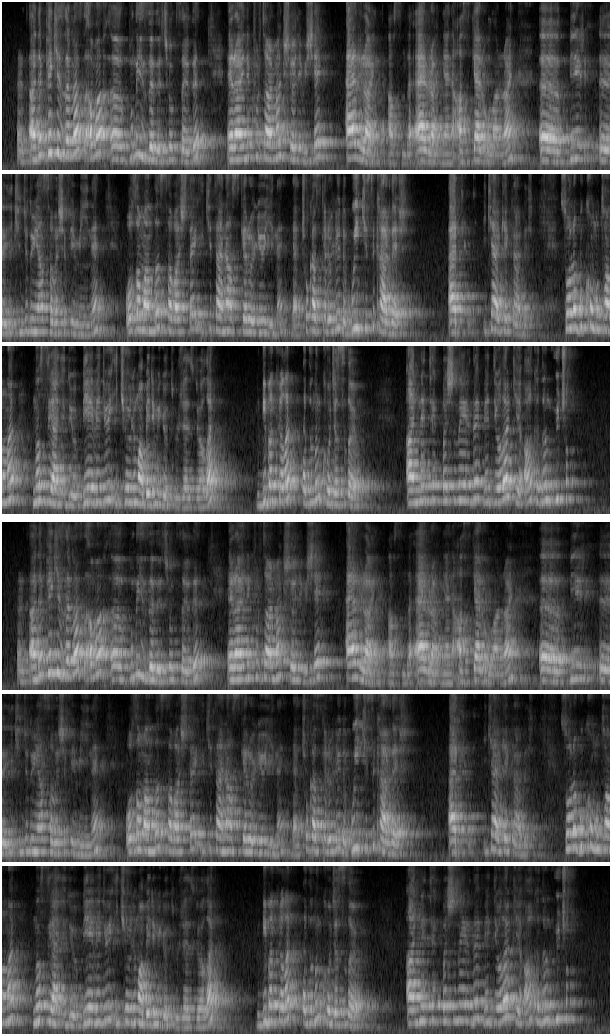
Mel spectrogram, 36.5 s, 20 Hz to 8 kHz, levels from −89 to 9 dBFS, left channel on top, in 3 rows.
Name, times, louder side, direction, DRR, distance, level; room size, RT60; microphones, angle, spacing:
voice 1, 0.3-4.0 4.5-6.5 6.9-10.3 10.7-14.1 14.6-20.2 21.1-21.3 21.8-22.7 23.3-24.6 24.9-28.6 29.4-31.5 32.4-35.6, left 3 dB, 45° left, 3 dB, 2.1 m, -25 dB
18.0 x 14.5 x 4.7 m, 1.1 s
head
